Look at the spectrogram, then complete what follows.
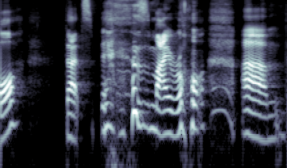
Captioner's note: chuckles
